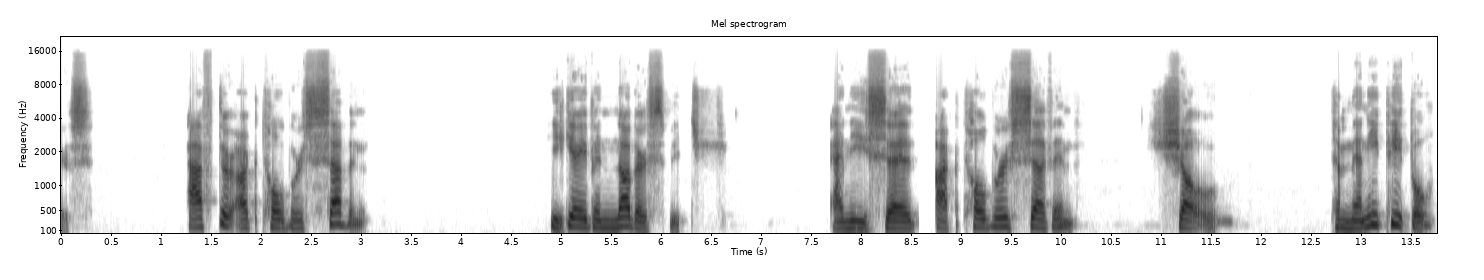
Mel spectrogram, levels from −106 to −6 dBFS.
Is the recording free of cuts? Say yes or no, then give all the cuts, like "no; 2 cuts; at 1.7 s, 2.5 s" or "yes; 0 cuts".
no; 1 cut; at 8.6 s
